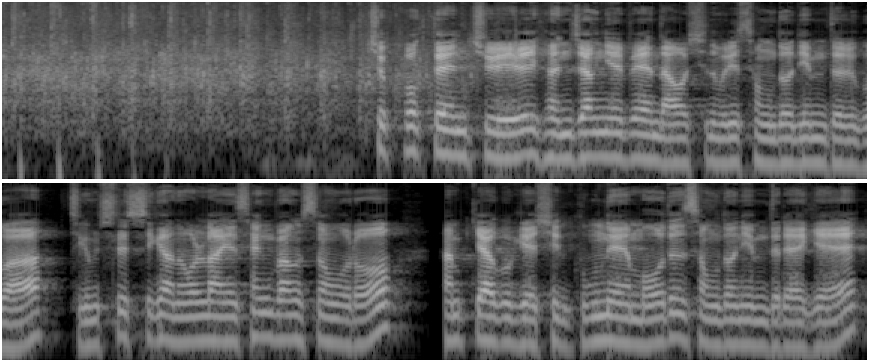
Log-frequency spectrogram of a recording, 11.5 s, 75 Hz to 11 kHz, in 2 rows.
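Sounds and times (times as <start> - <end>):
crowd applauding in a large room: 0.0 - 3.6
speech: 2.5 - 11.5.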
